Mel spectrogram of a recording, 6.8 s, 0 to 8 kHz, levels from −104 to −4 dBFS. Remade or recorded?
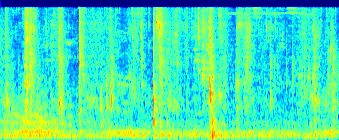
recorded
